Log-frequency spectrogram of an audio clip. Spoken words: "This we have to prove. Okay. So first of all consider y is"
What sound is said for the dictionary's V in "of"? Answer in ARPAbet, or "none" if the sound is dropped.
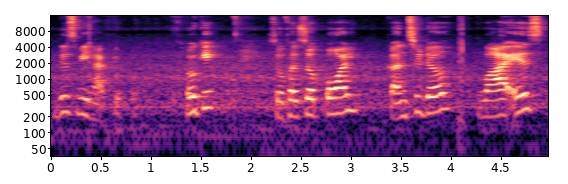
P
